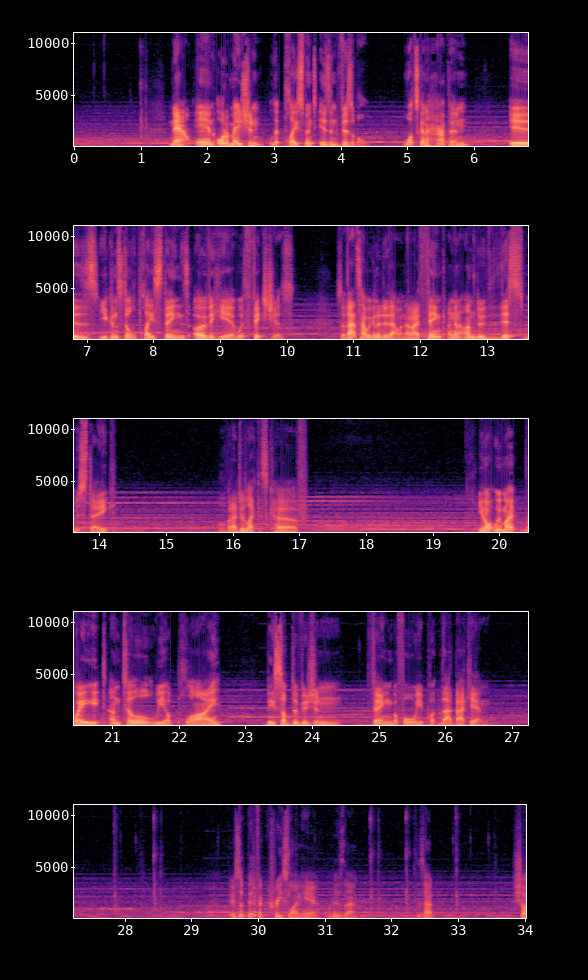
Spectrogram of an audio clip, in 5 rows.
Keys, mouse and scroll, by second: 0.9 Tab, 1.1-1.4 scroll down 2, 1.4 middle click, 2.2 click, 2.2-2.7 scroll up 4, 2.7-10.0 middle drag, 10.0-10.4 scroll down 5, 12.0 middle click, 12.3-12.7 scroll up 5, 12.7 Tab, 13.0-23.8 middle drag, 23.8-24.1 scroll down 4, 24.1 middle click, 24.9 scroll up 3, 25.2-26.9 middle drag, 26.9-27.8 scroll up 3, 27.8 shift+middle click, 28.3 Tab, 28.5 scroll down 4, 28.7 middle click, 29.5-30.3 scroll up 3, 30.7 middle click, 32.1 Tab, 32.4-33.5 middle drag, 33.5 scroll up 2, 33.9-34.0 right drag.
